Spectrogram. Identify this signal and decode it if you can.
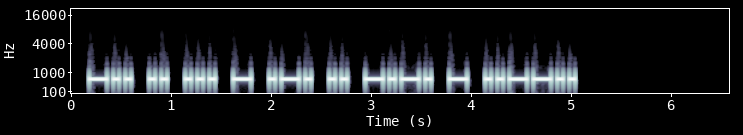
Morse code, heard as a keyed tone, about 20 wpm, 700 Hz. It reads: DISTRICT?
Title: Sentences from Top 1600 Words 20wpm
